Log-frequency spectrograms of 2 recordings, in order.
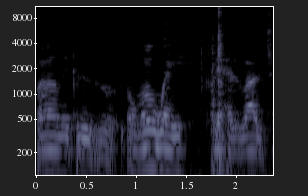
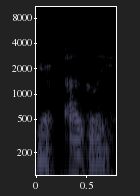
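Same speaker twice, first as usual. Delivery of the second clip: very quiet, calm, even, unraised, venomous delivery; 4 semitones lower, 9 dB quieter than usual. Describing how venomous words come out without screaming, calm, not raised. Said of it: "it'll come out very calmly, just like this".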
